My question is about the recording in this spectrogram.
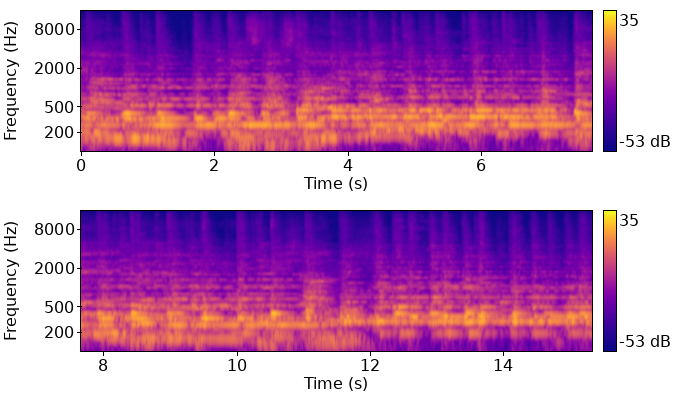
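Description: A group of ukuleles strumming chords together, with men's voices singing along in long held notes.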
